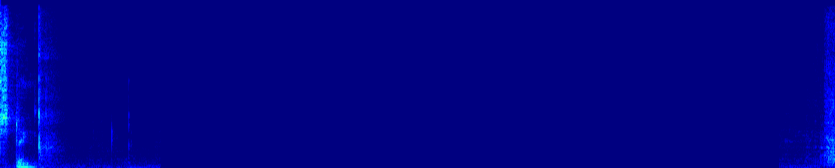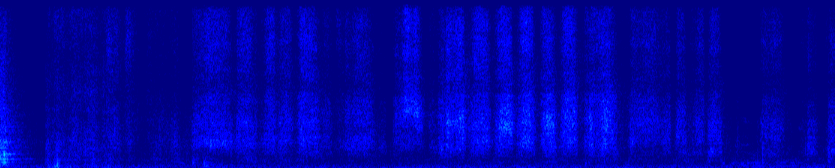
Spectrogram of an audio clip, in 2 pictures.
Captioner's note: silence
